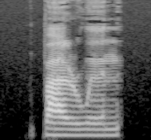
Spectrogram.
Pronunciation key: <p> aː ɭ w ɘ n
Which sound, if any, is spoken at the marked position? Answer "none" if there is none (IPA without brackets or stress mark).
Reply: p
